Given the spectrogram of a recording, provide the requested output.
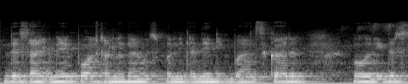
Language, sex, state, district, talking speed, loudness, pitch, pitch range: Hindi, male, Rajasthan, Bikaner, 220 wpm, -12 LUFS, 125 Hz, 125-130 Hz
